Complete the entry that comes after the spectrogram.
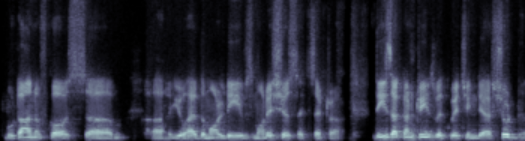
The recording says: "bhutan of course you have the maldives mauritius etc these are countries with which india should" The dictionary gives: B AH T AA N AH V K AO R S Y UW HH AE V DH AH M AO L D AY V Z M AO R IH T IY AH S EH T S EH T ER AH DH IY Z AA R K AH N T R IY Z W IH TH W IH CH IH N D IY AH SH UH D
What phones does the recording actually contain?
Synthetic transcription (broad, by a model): B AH T AA N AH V K AO R S Y UW HH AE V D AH M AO L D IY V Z M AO R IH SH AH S EH T S EH T ER AH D IY Z AA R K AH N T R IY Z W IH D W IH CH IH N D IY AH SH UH D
